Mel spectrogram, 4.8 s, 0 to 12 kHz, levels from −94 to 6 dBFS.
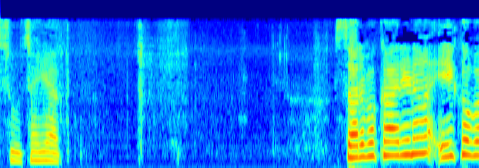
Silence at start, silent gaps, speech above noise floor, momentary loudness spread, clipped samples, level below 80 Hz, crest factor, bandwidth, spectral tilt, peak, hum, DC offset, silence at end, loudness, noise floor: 0 s; none; 39 dB; 25 LU; under 0.1%; -60 dBFS; 16 dB; 8 kHz; -5 dB/octave; -4 dBFS; none; under 0.1%; 0 s; -18 LUFS; -57 dBFS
